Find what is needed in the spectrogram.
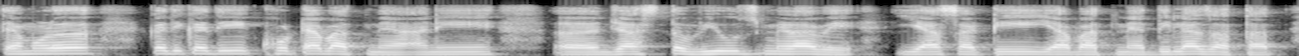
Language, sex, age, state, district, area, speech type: Marathi, male, 30-45, Maharashtra, Osmanabad, rural, spontaneous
